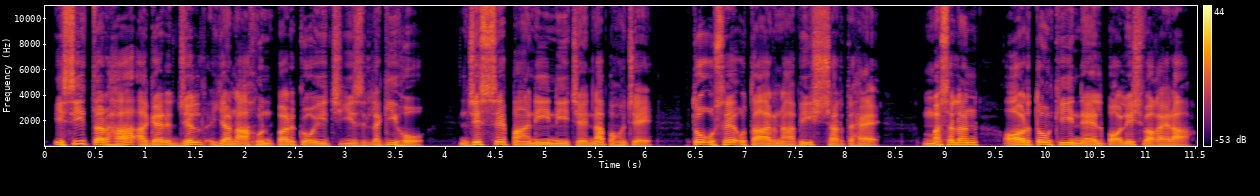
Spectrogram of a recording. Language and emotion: Urdu, neutral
